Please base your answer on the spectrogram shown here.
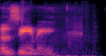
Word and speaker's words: Ozymy: than most people uh it's it's pronounced uh ozimi yeah well I'm glad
